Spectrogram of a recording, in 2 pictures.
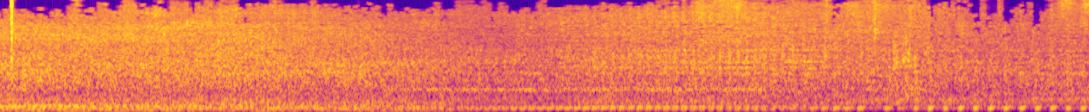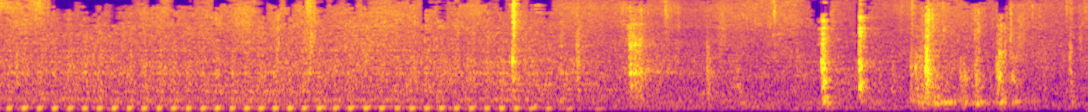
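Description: Motor scooter engine running as the scooter rides along a street, then an even low putter of about ten beats a second that stops shortly before the end. A few sharp clicks follow.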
